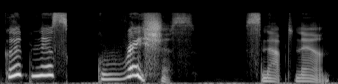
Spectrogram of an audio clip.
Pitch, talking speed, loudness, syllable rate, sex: 265 Hz, 70 wpm, -19 LUFS, 2.5 syllables/s, female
